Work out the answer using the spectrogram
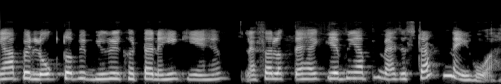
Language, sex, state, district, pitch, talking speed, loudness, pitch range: Hindi, female, Chhattisgarh, Raigarh, 255 Hz, 225 wpm, -16 LUFS, 245-275 Hz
